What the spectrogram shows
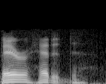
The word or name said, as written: Barehead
